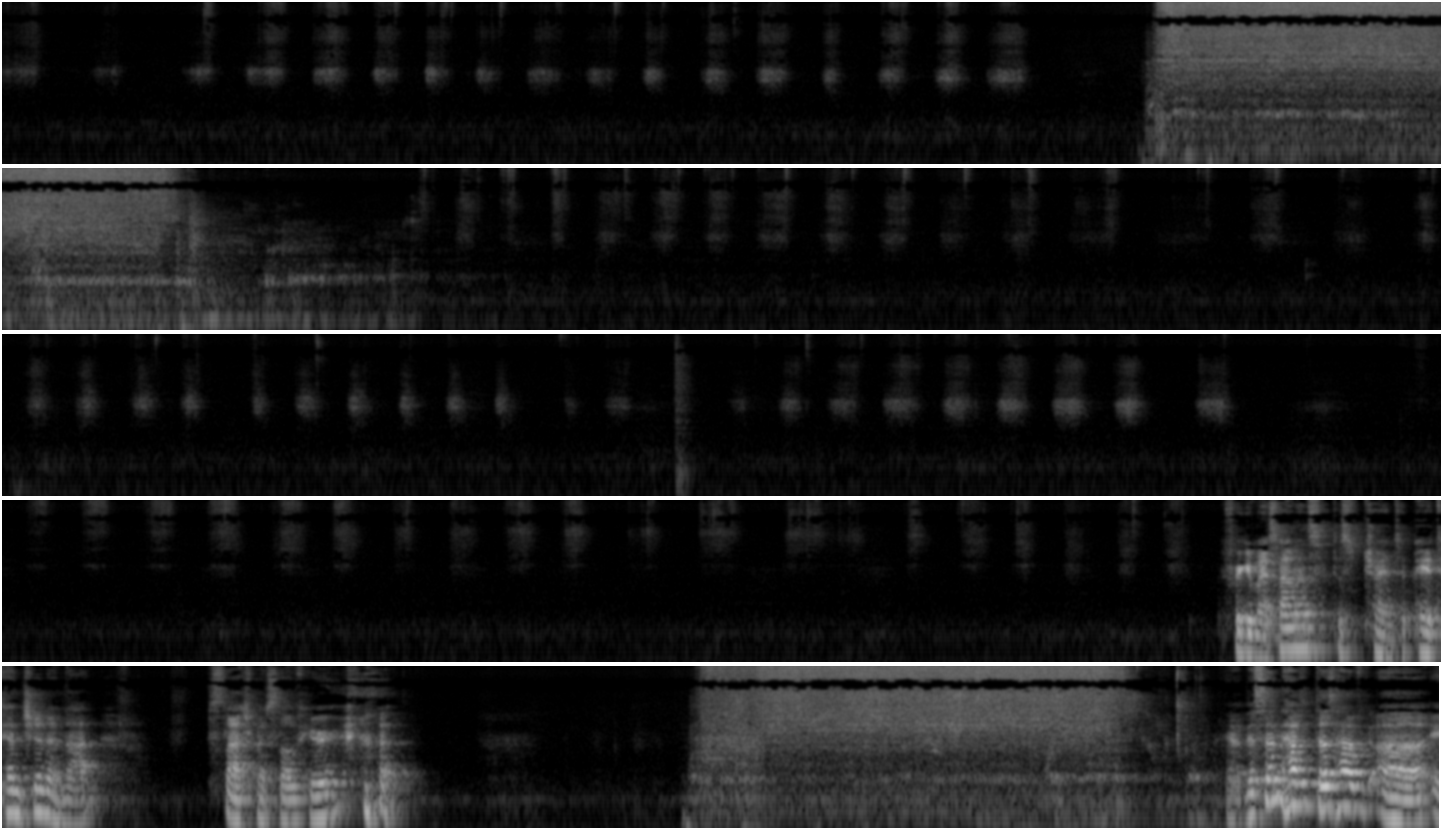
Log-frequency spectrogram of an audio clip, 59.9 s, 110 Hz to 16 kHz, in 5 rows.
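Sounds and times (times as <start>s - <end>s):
razor scraping stubble: 0.0s - 8.9s, 15.4s - 34.5s, 35.7s - 50.4s
running water: 9.5s - 16.3s, 53.6s - 59.1s.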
